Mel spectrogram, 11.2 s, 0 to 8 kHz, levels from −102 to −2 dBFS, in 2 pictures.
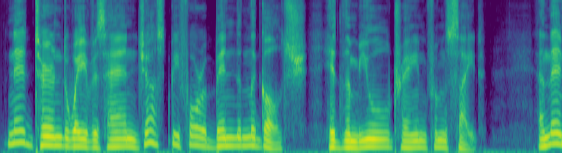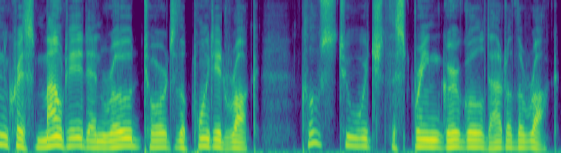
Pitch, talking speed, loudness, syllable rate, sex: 140 Hz, 210 wpm, -17 LUFS, 4.7 syllables/s, male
